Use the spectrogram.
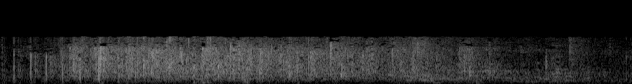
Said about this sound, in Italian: Introduciamo con un applausetto il prossimo animale.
